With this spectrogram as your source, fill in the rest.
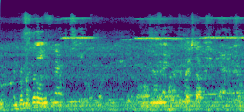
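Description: Steady rumble of a moving train carriage in the UK with clattering and rattling throughout, people talking over the noise.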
